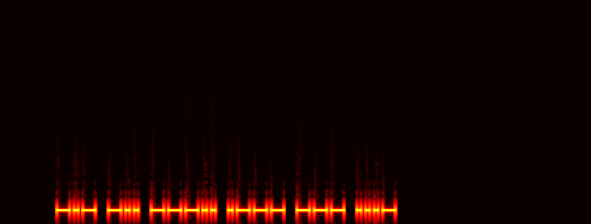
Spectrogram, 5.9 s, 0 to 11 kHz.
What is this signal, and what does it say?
Morse code, heard as a keyed tone, about 28 wpm, 700 Hz. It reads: KD8JOV
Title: USA Call Signs - 6 Characters - Repeated 3x - 28wpm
